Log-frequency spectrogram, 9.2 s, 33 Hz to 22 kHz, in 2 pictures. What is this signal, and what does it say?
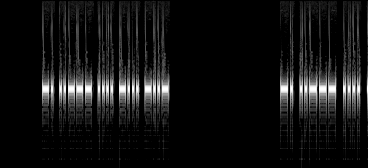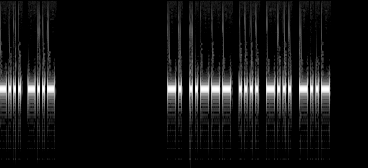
Morse code, heard as a keyed tone, about 35 wpm, 700 Hz. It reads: N2HBX N2HBX N2HBX
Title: Speed Racing - USA 1x3 Call Signs 30wpm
